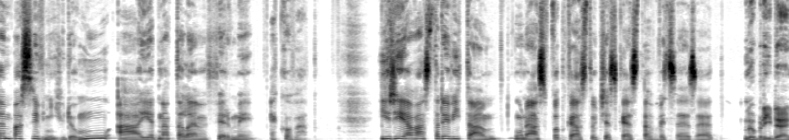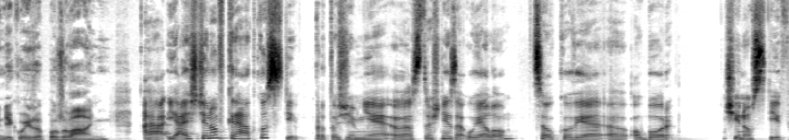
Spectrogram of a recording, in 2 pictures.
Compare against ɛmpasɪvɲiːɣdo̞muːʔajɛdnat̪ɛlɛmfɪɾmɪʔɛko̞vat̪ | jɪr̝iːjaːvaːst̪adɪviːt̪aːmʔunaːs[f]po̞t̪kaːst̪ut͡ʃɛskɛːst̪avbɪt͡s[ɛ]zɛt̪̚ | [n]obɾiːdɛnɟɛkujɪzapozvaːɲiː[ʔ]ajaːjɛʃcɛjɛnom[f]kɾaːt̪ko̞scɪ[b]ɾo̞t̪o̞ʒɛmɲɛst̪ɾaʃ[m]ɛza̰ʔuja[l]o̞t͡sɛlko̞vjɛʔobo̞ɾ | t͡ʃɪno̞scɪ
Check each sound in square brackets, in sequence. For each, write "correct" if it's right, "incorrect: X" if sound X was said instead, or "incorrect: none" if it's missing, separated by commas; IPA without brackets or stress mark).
correct, incorrect: ɛː, incorrect: d, correct, correct, incorrect: p, incorrect: ɲ, correct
